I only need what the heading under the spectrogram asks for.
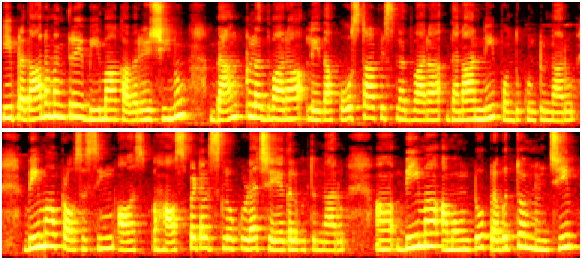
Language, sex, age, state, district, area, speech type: Telugu, female, 18-30, Andhra Pradesh, Kurnool, rural, spontaneous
